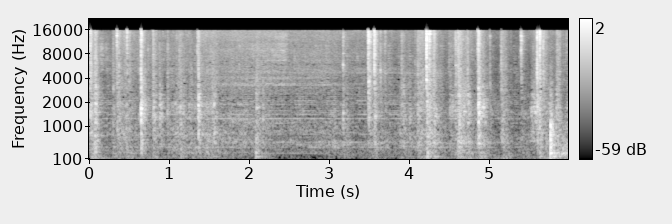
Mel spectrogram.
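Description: Table hockey game in play: irregular sharp clicks and clacks of the puck and the players' control rods, busier in the second half.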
